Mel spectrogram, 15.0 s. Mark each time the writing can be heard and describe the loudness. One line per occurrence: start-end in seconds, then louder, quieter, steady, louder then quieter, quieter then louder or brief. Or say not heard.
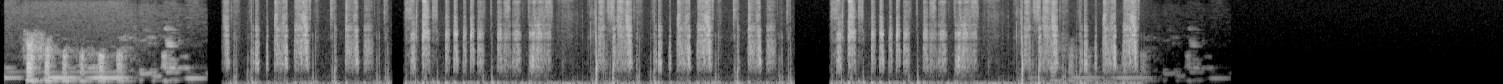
2.2-11.4 steady.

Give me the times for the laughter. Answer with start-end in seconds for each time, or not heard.
0.0-2.0, 10.3-12.3.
